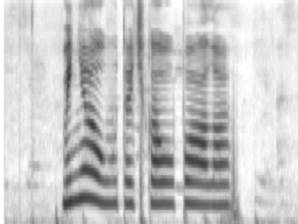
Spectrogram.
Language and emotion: Russian, neutral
